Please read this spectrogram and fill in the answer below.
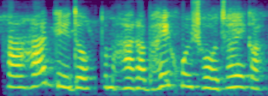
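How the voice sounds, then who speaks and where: Woman as a high, chatty lady parrot. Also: moderate pace, a little hiss or hum. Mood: friendly. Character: friendly, chatty female parrot neighbour.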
